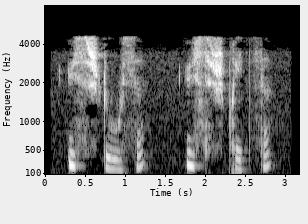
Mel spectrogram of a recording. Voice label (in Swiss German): "usstosse", Bas Rhin; medecine; éjaculer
